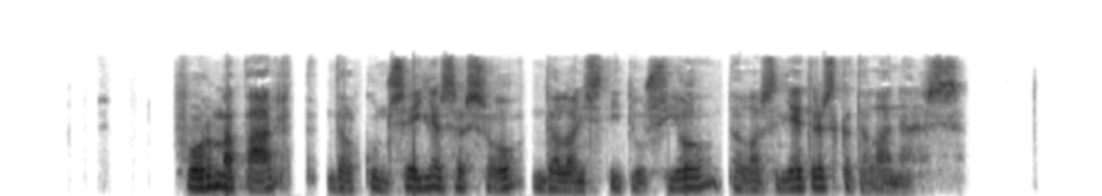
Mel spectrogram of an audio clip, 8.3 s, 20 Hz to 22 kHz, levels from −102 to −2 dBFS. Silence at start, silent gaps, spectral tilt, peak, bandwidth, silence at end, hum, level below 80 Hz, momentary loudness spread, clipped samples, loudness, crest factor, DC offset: 1.35 s; 2.25-2.29 s, 2.39-2.45 s; -4.5 dB/octave; -2 dBFS; 8 kHz; 1.05 s; none; -56 dBFS; 11 LU; under 0.1%; -21 LUFS; 20 dB; under 0.1%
